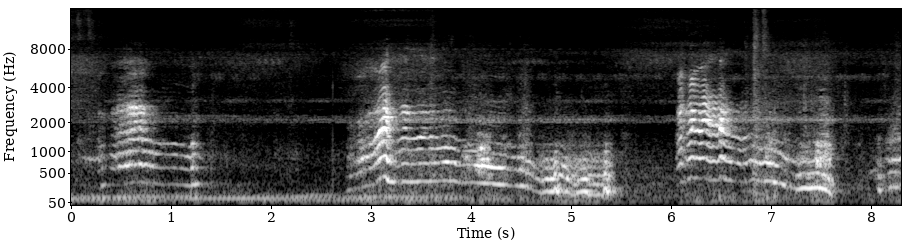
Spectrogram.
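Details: Pet cat caterwauling during rough play with a young dog it trusts. Loud, strained yowls swoop downward, repeated in clusters with short gaps, over a low steady hum early on.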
